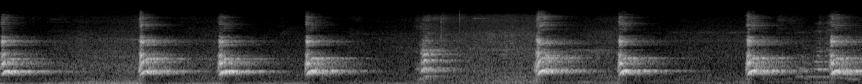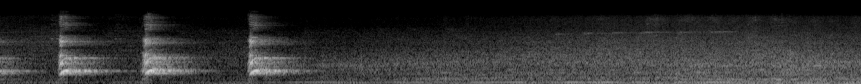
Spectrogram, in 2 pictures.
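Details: Two English Cocker Spaniels, aged almost 13 years and almost 9 months, romping on a bed indoors; a quick run of about eleven sharp barks in eleven seconds, followed by quiet background hiss.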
